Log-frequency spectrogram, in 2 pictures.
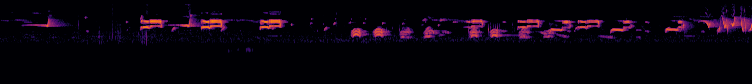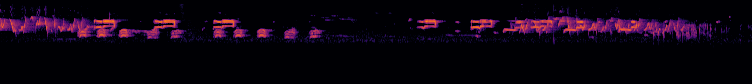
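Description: Birds calling: a run of short, repeated chirps, with a denser, raspier chatter about halfway through and again near the end.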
